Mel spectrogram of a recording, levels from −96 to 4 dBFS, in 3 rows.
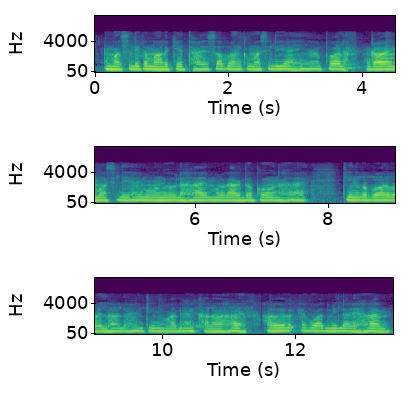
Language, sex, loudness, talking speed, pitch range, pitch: Bajjika, male, -18 LUFS, 140 wpm, 155-165 Hz, 160 Hz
